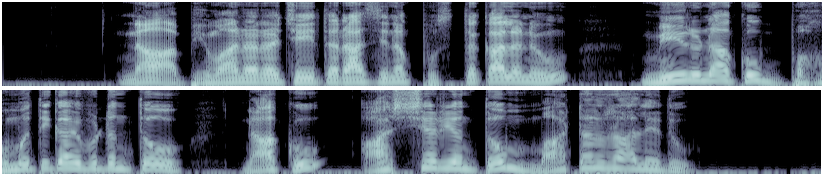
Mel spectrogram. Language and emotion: Telugu, surprised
